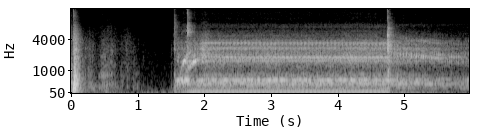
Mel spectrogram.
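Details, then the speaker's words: Rebuilt 1958 "Croatia" single-phase motor (converted to a grinder) test-run after disassembly and reassembly: starts, rotor centrifugal switch clicks as it reaches speed cutting the auxiliary winding, steady even hum, another click coasting down; switch and motor healthy. "Działa bardzo fajnie i tak jak mówiłem już w odcinku o tym silniku, słychać jak po pierwsze w momencie kiedy silnik nabierze już obrotów, bardzo szybko po jego uruchomieniu słychać jak ten wyłącznik odśrodkowy rozłącza tutaj obwód zasilający uzwojenie pomocnicze"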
